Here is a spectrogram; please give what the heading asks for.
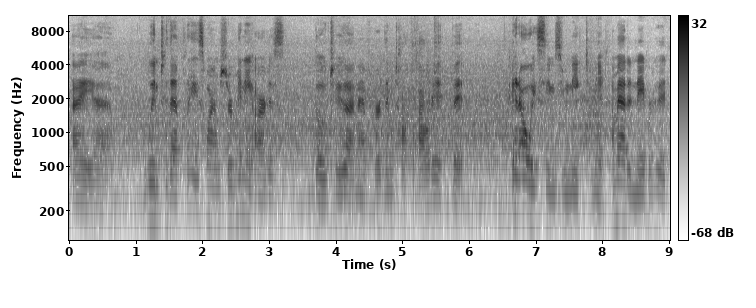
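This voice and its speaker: A woman's voice: deep voice, moderate pace, heavy background noise. A woman in her fifties, an artist vlogger, talks casually into a handheld camera at a neighborhood deli store, hesitant and full of ums and restarts. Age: 50s. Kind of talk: casual vlog monologue.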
